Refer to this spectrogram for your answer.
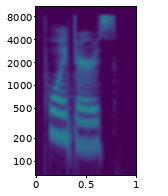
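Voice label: "pointers", British English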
